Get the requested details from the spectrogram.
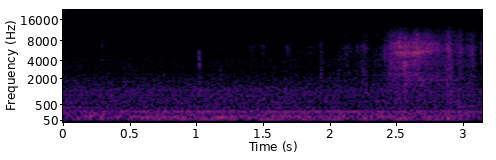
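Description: Steady low road and engine rumble from inside a moving car carrying a passenger in the front and another in the back, a continuous drone with faint higher hiss drifting over it and no voices.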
